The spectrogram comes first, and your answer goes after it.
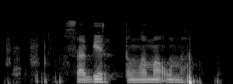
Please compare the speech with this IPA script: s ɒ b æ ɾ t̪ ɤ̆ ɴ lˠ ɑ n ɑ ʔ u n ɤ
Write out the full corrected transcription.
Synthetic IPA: s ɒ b i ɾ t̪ ɤ̆ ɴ lˠ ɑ m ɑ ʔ u n ɤ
